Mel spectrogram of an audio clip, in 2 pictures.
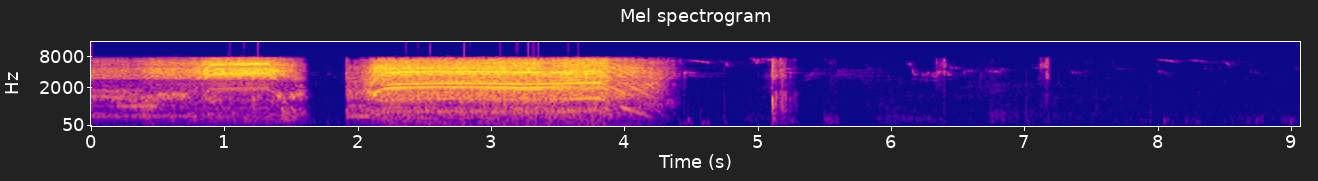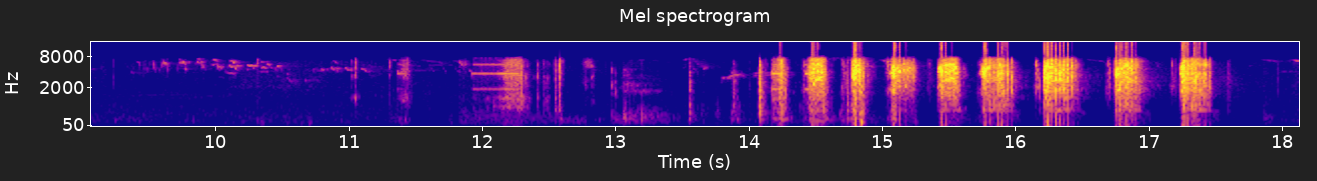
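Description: Cordless drill boring a pilot hole through thin wooden frame battens in two steady runs, the first rising in speed and the second easing down in pitch at its end. After a pause, a cordless driver sets a 50 mm screw into the corner in about a dozen quick trigger bursts, roughly three a second.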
